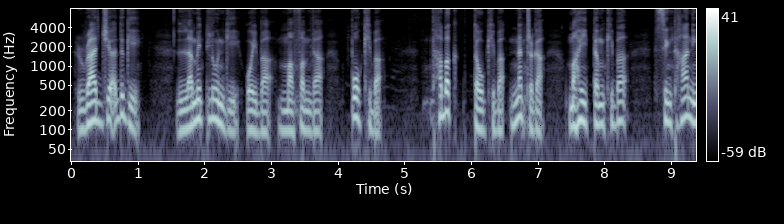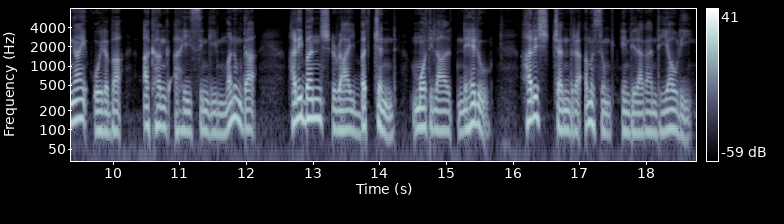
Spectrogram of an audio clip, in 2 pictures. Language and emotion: Manipuri, neutral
